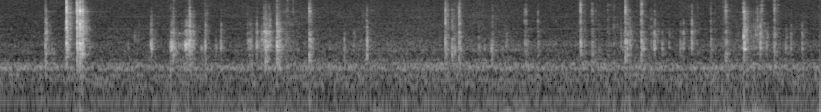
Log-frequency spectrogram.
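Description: Irregular light clicks and taps from a screwdriver driving a small screw into a die-cast model car kit and from the model being handled, over a faint steady hum.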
